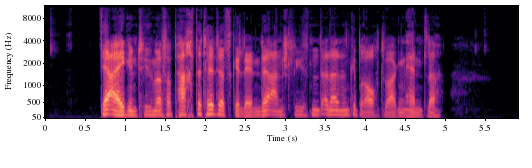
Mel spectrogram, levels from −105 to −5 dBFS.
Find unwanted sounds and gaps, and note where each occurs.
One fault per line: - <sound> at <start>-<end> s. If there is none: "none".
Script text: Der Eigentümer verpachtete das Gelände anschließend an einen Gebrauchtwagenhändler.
none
